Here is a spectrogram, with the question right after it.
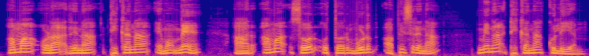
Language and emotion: Santali, neutral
